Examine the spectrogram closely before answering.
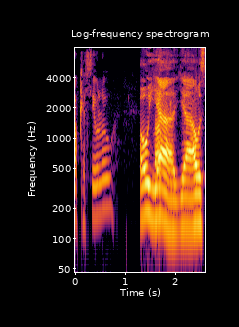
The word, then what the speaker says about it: Cthulhu: I pronounce it Cthulhu.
